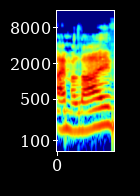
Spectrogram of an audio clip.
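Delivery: plain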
